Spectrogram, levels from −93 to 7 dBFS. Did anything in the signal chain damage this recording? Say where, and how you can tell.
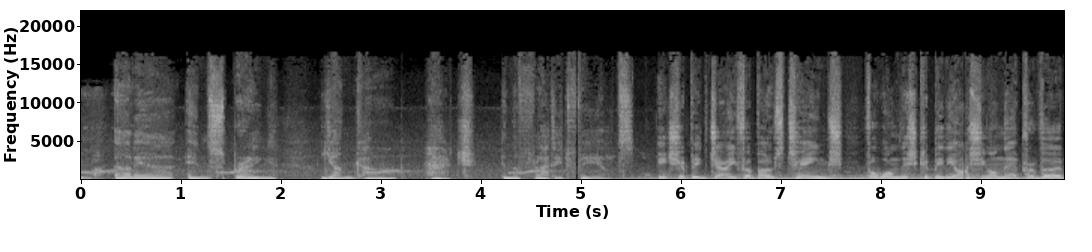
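Yes. Corrupt frame muted at 4.95–4.98 s and 8.83–8.87 s, at the codec decoding stage. The sound cuts abruptly to silence for about 36 and 42 ms, each gap fitting one compressed frame. Bit errors made the decoder reject it, and playback filled silence without shifting timing.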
